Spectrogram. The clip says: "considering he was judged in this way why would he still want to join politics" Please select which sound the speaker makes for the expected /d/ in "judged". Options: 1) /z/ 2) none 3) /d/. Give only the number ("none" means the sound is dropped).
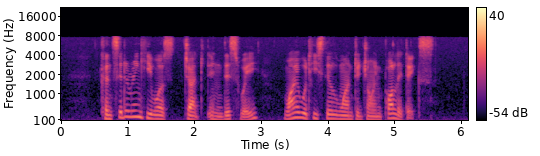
3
